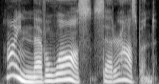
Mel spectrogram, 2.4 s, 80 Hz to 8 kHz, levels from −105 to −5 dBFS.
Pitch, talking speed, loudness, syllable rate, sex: 220 Hz, 150 wpm, -14 LUFS, 3.7 syllables/s, female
